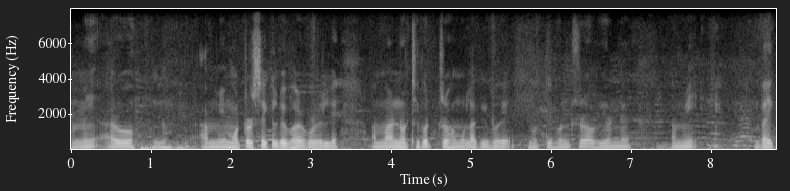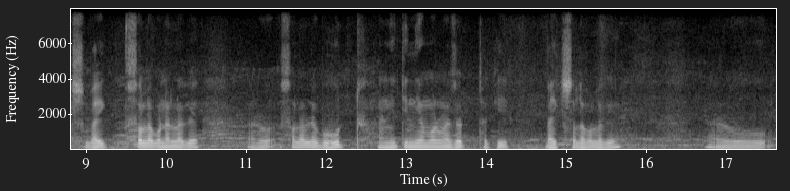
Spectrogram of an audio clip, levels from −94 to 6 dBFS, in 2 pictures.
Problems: background sounds at intervals, background conversations at intervals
